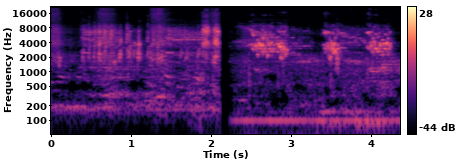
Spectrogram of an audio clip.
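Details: Budgerigars in an aviary cage colony, playing and eating, squawk and chirp in thick overlapping bursts; a short silence falls midway, then a steady low hum runs beneath the renewed chatter.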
